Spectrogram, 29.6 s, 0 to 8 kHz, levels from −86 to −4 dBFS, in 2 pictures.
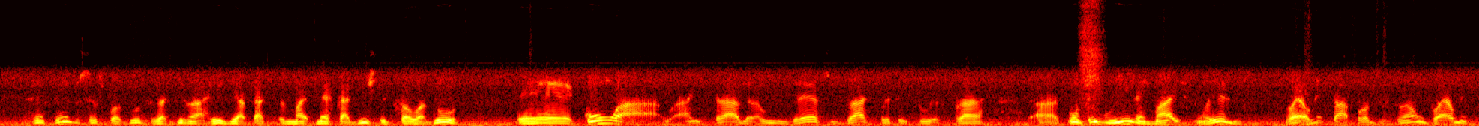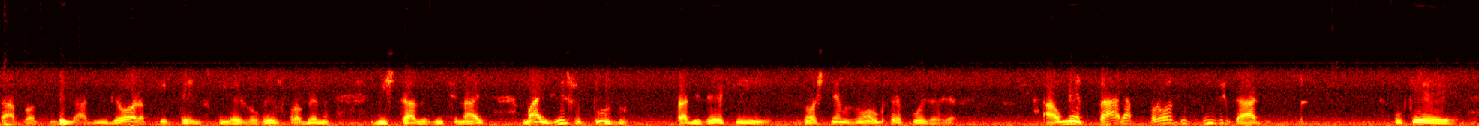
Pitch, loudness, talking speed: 120 Hz, -25 LUFS, 120 wpm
